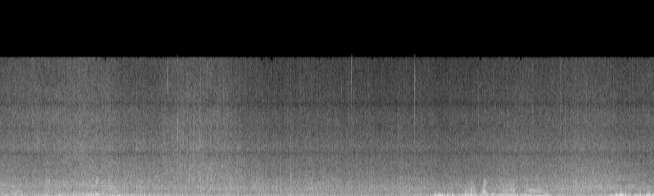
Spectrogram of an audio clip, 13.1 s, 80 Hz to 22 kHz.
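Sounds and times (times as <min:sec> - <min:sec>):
heavy rain pouring on street: 0:00.0 - 0:13.0.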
